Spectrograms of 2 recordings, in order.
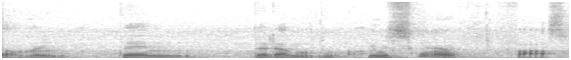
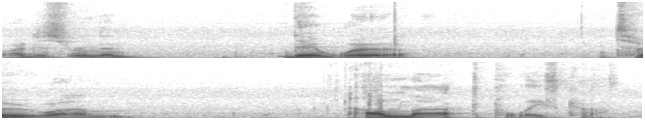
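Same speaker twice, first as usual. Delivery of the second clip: hiccuping mid-sentence; words jolted by hiccups; 3 semitones higher, 6 dB louder than usual. Real, not acted. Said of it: "Oh, sorry, I got the hiccups".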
